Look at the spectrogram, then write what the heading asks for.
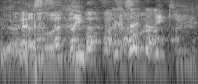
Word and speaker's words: Thessaloniki: Or Thessalonica. Thessalonica. Yikes. Okay. Thessaloniki.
